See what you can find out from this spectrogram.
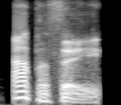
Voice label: "apathy", British

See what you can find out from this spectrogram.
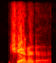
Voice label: "janitor", American

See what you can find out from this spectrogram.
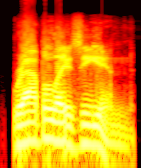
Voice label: "Rabelaisian", American

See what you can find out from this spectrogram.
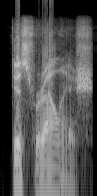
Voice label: "disrelish", American

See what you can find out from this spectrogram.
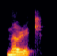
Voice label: "murage", Indian

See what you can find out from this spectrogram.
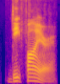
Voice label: "defier", American

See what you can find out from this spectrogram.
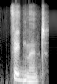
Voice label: "figment", Indian

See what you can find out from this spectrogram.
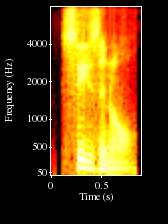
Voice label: "seasonal", American

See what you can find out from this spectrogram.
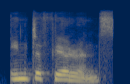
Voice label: "interference", Indian

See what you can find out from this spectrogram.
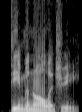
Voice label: "demonology", American

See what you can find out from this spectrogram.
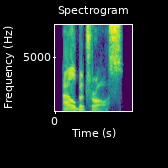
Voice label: "albatross", British

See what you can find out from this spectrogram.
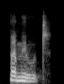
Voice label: "permute", Indian; Dictionary

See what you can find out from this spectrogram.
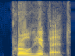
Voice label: "prohibit", American

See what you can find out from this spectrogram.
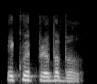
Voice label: "Equiprobable", Indian

